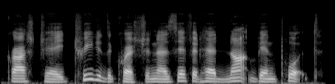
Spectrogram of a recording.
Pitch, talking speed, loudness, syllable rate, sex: 140 Hz, 195 wpm, -20 LUFS, 4.5 syllables/s, female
